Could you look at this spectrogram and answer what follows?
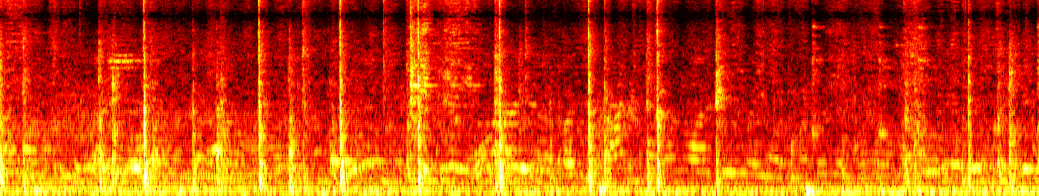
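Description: A big red snapper fish being cut with repeated sharp chopping thuds in a steady rhythm at a fish stall, close and loud, with people talking throughout.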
